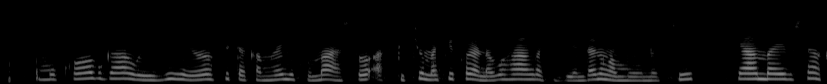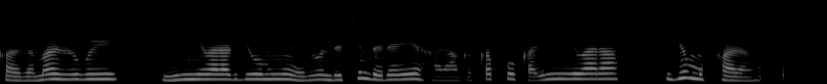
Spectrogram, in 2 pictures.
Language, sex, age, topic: Kinyarwanda, female, 25-35, finance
